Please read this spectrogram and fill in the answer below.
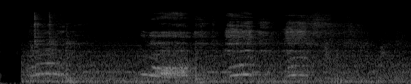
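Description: A woman moaning in pain with breathy gasps, several short rising-and-falling cries, as she goes into labour; played from a TV drama's soundtrack over a low steady hum.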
